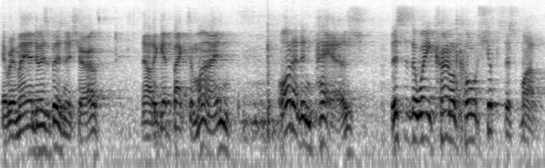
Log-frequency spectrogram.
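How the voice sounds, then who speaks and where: A man's voice: medium pitch, sing-song, a little fast, close to an everyday voice. An actor playing a businesslike traveling gun salesman in a radio western, with plain-spoken, assured sales patter. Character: businesslike traveling frontier gun salesman, proud of his wares. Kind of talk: old-time radio western acting. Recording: muffled, echoey old radio recording, faint noise.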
